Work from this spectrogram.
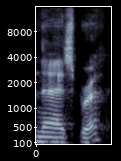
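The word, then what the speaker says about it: Knaresborough: want to check out nesboro it's spelled with a k by the way k n a r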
